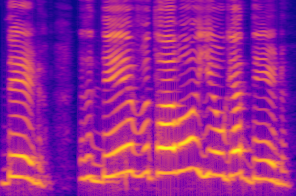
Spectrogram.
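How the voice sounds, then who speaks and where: A woman with a very high voice and an Indian accent gives a beginners' English lesson. She talks slowly and deliberately, repeating each short form again and again so learners can copy it. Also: animated. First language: Hindi. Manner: explains in Hindi, repeats English words slowly for pronunciation. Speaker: English teacher.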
